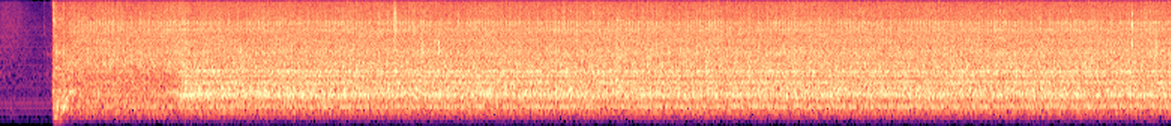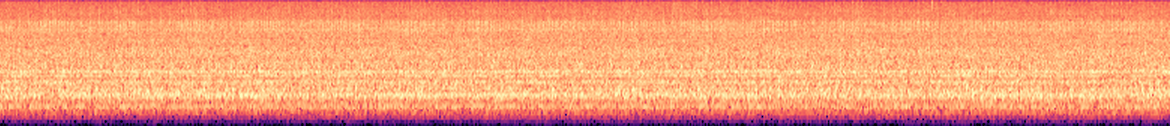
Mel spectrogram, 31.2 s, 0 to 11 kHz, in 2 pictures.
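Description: Milling machine plunging a large shop-made two-flute 2-inch ball nose end mill straight into mild steel without a pilot hole. The sound starts suddenly about a second in, grows louder a moment later as the cutter bites, then runs steadily with several steady ringing tones over the cutting noise. The mill struggled with so large a two-flute cutter: its table lock would not hold the table steady.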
